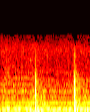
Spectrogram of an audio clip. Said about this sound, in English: Now they hear a signal being tapped on the outer door.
